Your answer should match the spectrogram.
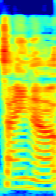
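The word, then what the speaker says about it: Taíno: Oh, okay, that's how you pronounce it. Taino.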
